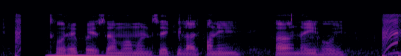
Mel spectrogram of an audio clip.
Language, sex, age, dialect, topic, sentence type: Chhattisgarhi, male, 56-60, Central, banking, statement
